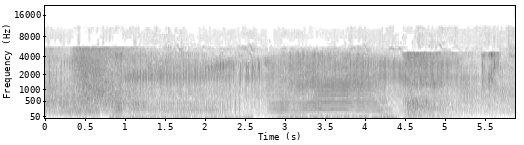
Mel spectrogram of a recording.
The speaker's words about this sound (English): I hate to say this, but I think they're farting at us. It's a whale fraternity, a gesture of fraternal flatulence.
